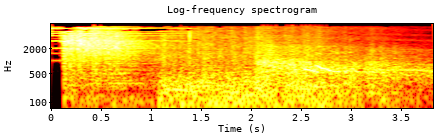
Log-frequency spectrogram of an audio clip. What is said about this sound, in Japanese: その時、ミキアンを苦しめる大輔の笛の音が爆発音に妨害されて、ミキアンの耳から消えた。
